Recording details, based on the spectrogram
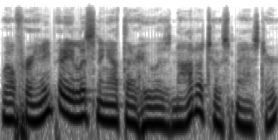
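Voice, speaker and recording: Fairly high-pitched man with an American accent, ordinary pitch variation and a moderate pace, in a very clean recording with a silent background. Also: dry, close sound with no echo. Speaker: podcast host. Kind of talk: interview. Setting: in-person recording at an office.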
